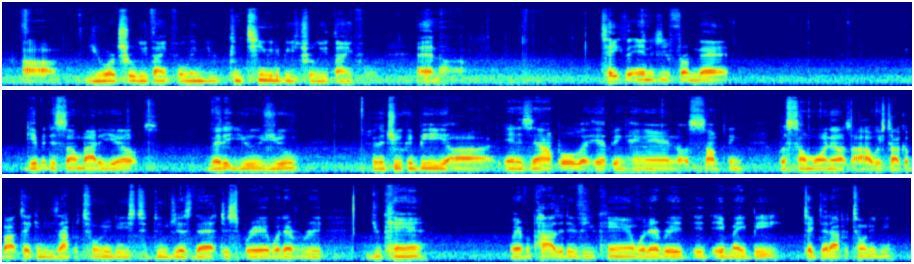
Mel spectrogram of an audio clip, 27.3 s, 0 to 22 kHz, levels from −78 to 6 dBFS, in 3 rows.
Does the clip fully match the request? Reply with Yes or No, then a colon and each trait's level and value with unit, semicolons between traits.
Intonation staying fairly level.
Yes: narrow, 1.6 semitones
